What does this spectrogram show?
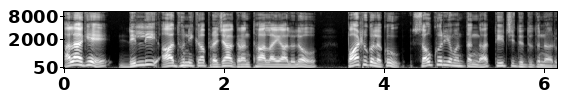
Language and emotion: Telugu, neutral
